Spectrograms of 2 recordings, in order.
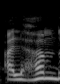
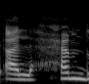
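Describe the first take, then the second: First: "الحمد" as a rounded "al-hum-du"; plain h and dull vowel in "الحمد"; wrong rounded h. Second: "الحمد" with a tight breathy h from the throat; open, thin a after the h in "الحمد"; correct throat h. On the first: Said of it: "الحمد نہیں ہوتا". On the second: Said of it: "جیسے الحمد ہوتا ہے". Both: Shown as a demonstration.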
